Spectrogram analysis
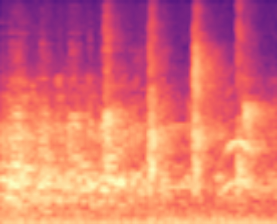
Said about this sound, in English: Amen. Whoever's clapping knows it. That's right.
